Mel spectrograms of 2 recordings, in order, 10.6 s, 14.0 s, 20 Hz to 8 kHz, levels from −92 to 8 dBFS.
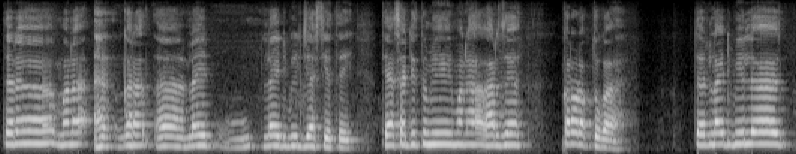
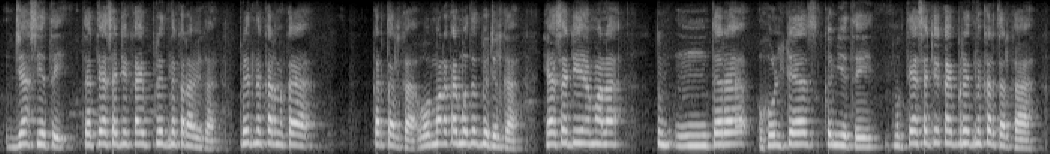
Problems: constant background noise, background conversations at intervals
